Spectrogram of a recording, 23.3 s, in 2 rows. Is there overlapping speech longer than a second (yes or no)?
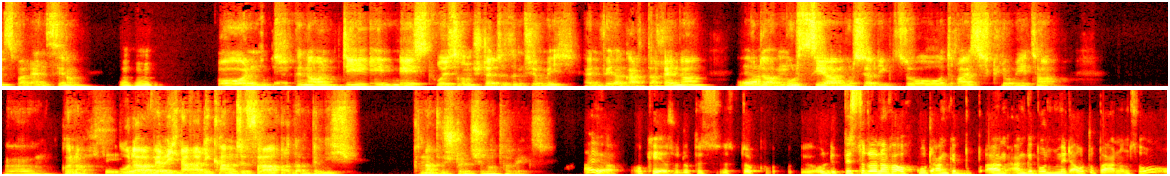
no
